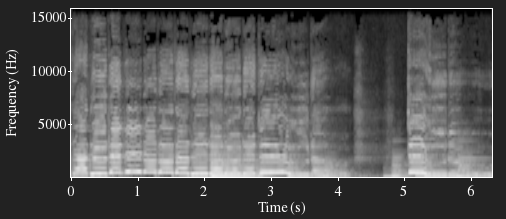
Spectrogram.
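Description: A female jazz singer singing wordless, scat-style lines with vibrato over grand piano chords: one long held note first, then shorter sliding phrases with a brief pause a little past four seconds in.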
